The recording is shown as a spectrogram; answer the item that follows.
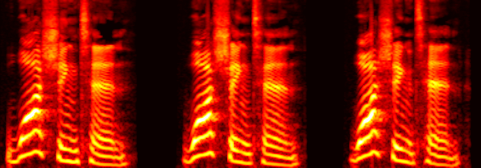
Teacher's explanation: Washington is stressed on the first syllable.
